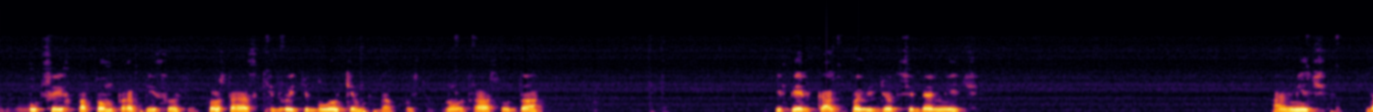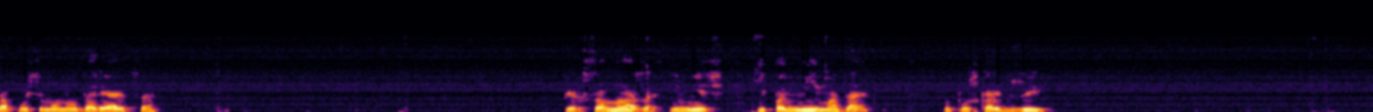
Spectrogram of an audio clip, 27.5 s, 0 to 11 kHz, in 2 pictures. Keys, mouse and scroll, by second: 1.4 r, 2.6 click, 3.6 g, 4.6 click, 6.4 click, 8.3-13.2 middle drag, 13.4-15.9 middle drag, 17.8-20.3 middle drag, 21.3-22.0 middle drag, 23.4 g, 26.8 click.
